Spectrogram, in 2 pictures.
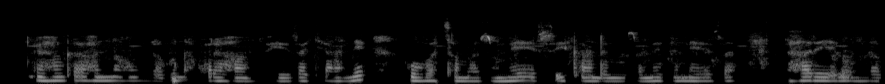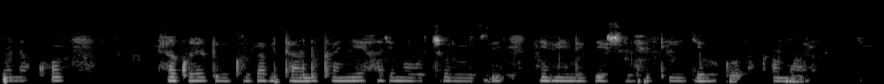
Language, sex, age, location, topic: Kinyarwanda, female, 18-24, Huye, government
